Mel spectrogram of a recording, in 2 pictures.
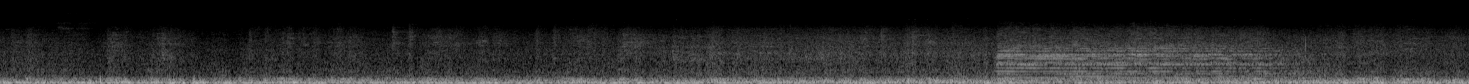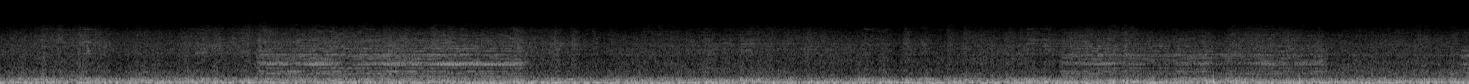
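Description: CSX manifest freight train rolling by with a steady low rumble of its cars on the rails. A diesel locomotive horn sounds three long blasts of about three seconds each, spaced several seconds apart, and starts a fourth near the end.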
